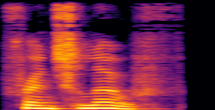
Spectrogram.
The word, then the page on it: french loaf: American English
